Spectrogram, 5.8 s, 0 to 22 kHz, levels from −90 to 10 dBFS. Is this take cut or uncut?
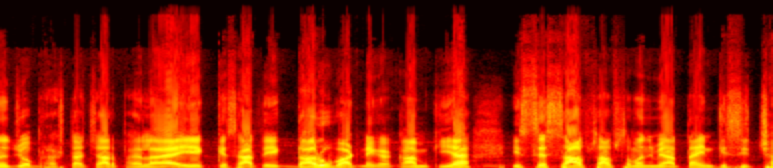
uncut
